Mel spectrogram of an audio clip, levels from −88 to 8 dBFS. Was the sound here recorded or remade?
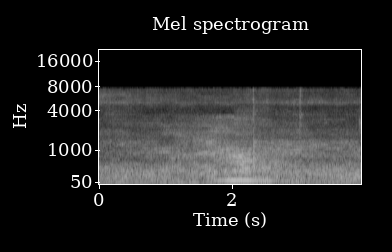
remade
